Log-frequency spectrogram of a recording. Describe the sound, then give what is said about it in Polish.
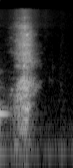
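A single sharp, fairly loud sneeze: a brief voiced intake, then a burst of breathy hiss that quickly cuts off into silence. “prosić jakiegoś gościa, żeby przyszedł i, i o, kichnę?”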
